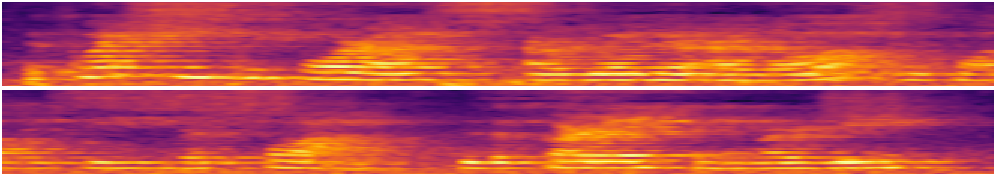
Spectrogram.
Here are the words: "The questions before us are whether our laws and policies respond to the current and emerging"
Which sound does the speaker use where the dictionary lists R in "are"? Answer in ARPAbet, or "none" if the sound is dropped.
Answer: R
